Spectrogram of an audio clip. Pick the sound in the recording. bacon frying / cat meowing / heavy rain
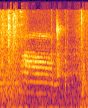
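cat meowing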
